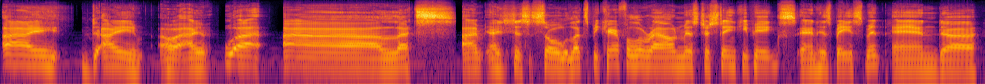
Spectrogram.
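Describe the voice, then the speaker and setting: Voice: medium pitch, steady tone, takes it slowly, hardly any pauses, fairly bright tone, smooth. A tabletop player voicing a nervous, evasive adventurer who stammers and hedges in a flustered way. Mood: flustered, defensive. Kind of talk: in-character tabletop roleplay.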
